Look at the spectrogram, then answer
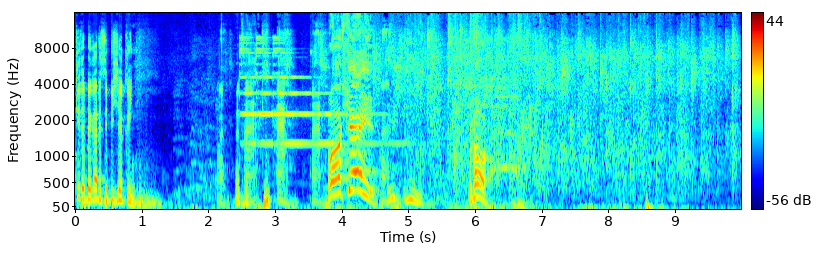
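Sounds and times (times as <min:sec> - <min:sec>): audience applauding: 0:04.4 - 0:10.0.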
